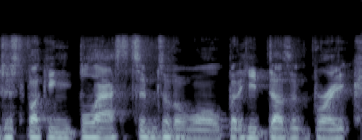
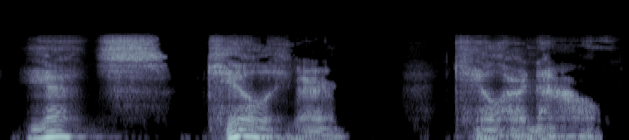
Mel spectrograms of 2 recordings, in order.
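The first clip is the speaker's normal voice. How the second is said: very slow, stretched-out stage whisper; 4 semitones lower than usual. Voicing a trickster god urging a pinned victim's death: trickster god whispering. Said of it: "the trickster god just whispering in your ear".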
